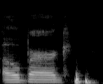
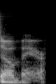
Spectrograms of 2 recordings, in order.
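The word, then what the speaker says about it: Åberg: that could be an oar thing where everybody's calling him Aber Berg and then the pendulum swings to Oar and then people start saying oberg it's it's Oar for sure yeah that's what I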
